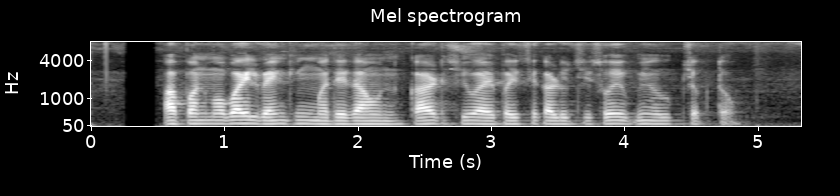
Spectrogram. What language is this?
Marathi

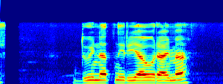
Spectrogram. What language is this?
Bangla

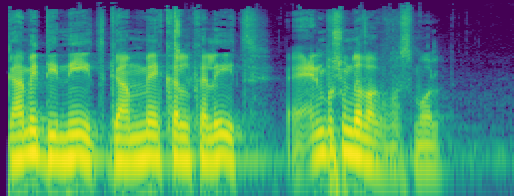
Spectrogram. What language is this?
Hebrew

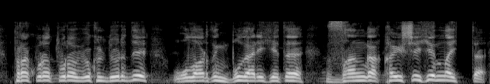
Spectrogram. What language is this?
Kazakh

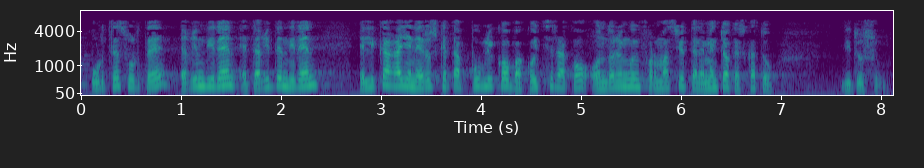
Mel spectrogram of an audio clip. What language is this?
Basque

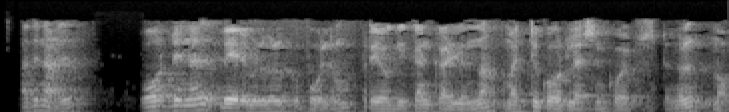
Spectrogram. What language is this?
Malayalam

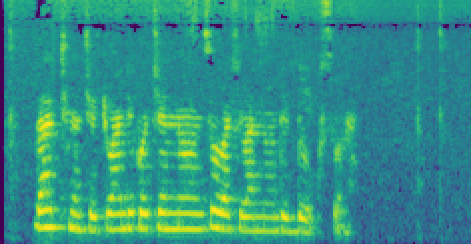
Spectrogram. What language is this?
Ganda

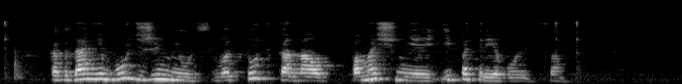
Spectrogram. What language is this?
Russian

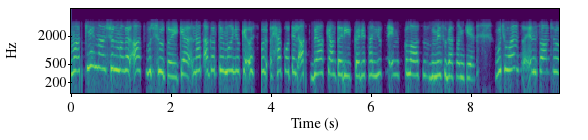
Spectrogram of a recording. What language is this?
Kashmiri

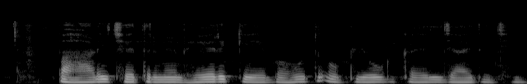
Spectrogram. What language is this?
Maithili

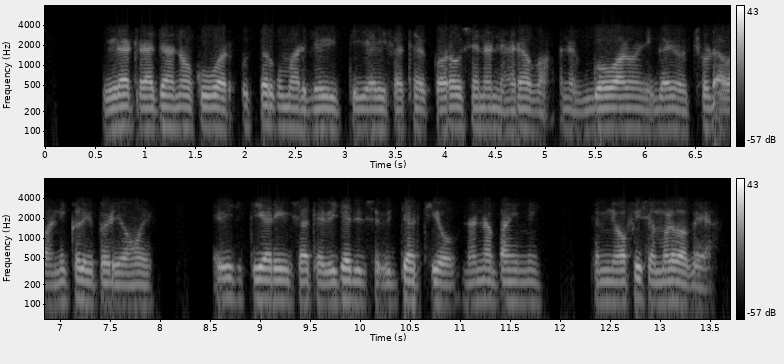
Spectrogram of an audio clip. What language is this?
Gujarati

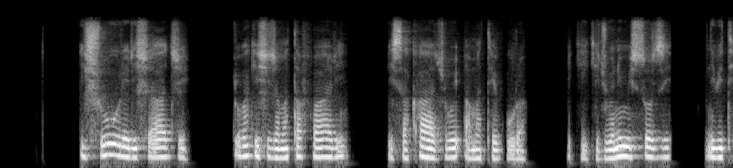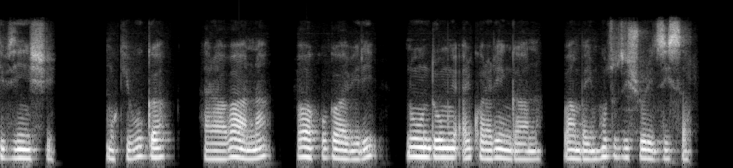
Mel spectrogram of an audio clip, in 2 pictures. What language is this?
Rundi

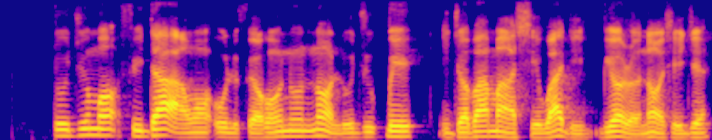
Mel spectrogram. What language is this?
Yoruba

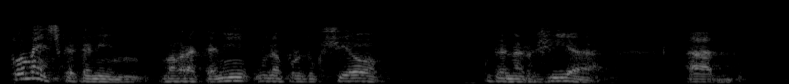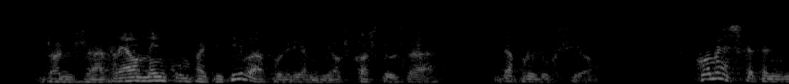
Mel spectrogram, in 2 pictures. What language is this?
Catalan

